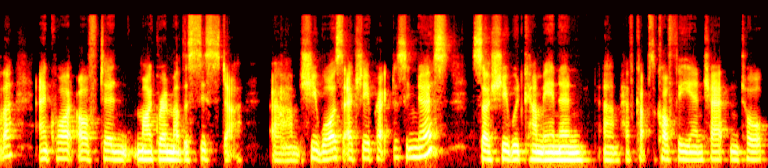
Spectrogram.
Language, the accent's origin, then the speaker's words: English; Melbourne, Victoria, Australia; moved away; when I was born in Melbourne, so when I lived in Melbourne, my parents had an apple orchard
